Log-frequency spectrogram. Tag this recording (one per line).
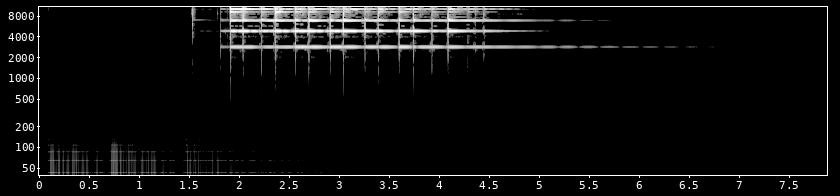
ringing
ring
